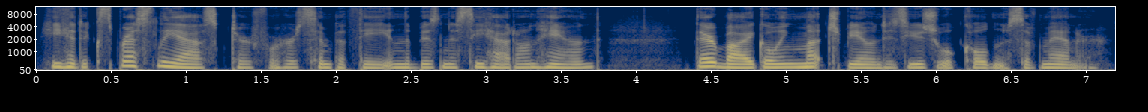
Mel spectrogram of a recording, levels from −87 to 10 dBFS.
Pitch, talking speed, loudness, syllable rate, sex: 180 Hz, 190 wpm, -20 LUFS, 5.6 syllables/s, female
